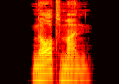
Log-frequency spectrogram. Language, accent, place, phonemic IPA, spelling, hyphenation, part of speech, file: German, Germany, Berlin, /ˈnɔʁtˌman/, Nordmann, Nord‧mann, noun / proper noun, De-Nordmann.ogg
- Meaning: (noun) 1. Norseman, Viking, Scandinavian 2. someone from the north (of any given reference point); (proper noun) a surname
